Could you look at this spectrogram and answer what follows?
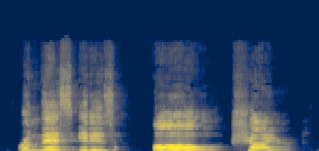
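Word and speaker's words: Al-Shaair: he's saying it's Al Shire. Austin, how are you pronouncing his last name? – It's Al Shire. – Well, I will put out the phonetic spelling of what they said. I believe it is Al Shire.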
